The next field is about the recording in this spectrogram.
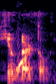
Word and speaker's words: Gilberto: It's pronounced Gilberto in Spanish. It's Mexican.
